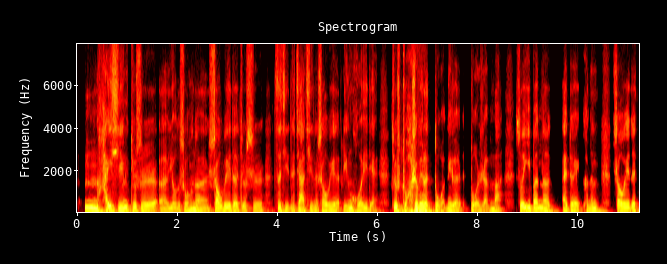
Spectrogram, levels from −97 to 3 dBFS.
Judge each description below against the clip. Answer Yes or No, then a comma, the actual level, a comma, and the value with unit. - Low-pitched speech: Yes, low, 115 Hz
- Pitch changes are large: Yes, wide, 6.0 semitones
